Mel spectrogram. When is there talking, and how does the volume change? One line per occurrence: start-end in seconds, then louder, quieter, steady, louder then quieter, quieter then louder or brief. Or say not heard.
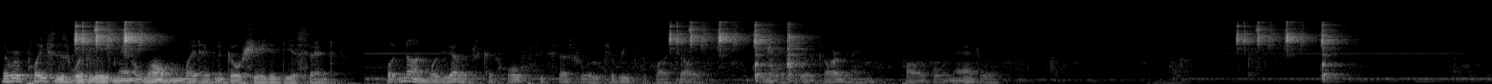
0.0-10.0 quieter.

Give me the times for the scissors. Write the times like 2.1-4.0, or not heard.
0.7-1.4, 6.7-8.0, 12.3-13.3.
